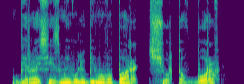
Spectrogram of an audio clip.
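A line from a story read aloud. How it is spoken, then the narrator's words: Hissed. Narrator (Russian): прошипел я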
